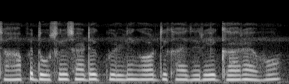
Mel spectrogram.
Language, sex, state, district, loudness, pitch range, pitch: Hindi, female, Uttar Pradesh, Shamli, -16 LUFS, 220-235 Hz, 225 Hz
